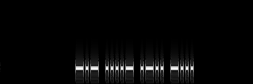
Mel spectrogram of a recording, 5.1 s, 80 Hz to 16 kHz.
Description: Morse code, heard as a keyed tone, about 24 wpm, 700 Hz. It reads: K4LB
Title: Speed Racing - USA 1x2 Call Signs 20wpm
